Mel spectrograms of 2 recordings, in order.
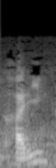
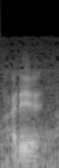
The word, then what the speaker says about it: Харе: Пишется не Хари Кришна, а Харе. Харе, Харе, Харе. Хари, я не знаю, кто написал, Хари — это имя Кришны, а Харе — это обращение к Шримати Радхарани.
